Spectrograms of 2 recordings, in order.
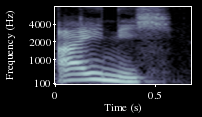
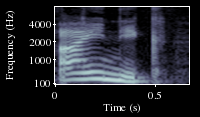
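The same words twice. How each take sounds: First: The ending is pronounced like ich. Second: The ending is pronounced like ik. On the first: The speaker calls it right. "Die Endung IG wird ich gesprochen" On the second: The speaker calls it wrong. "wie in Süddeutschland meist zu hören"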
